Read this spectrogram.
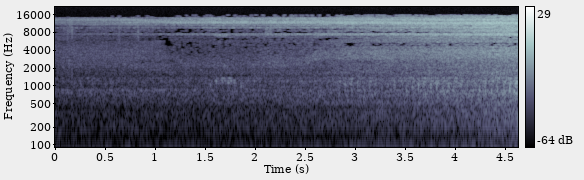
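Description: A distant train approaches with a rumble that slowly grows louder.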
